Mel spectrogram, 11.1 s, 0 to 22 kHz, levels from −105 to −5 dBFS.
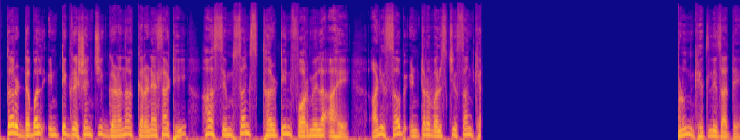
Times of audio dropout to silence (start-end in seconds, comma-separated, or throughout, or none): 7.21-10.18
